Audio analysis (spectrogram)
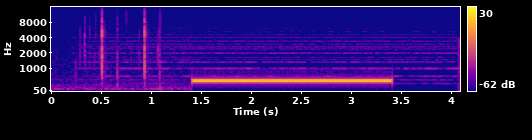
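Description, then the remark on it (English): A few soft clicks, then a single loud, steady ringback tone over a phone line as a call is placed to the Fernandez residence, holding for about two seconds before cutting off with a sharp click. No one speaks. “Anyway, I'm gonna call Angel and let him know we're coming over and see what time is good.”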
